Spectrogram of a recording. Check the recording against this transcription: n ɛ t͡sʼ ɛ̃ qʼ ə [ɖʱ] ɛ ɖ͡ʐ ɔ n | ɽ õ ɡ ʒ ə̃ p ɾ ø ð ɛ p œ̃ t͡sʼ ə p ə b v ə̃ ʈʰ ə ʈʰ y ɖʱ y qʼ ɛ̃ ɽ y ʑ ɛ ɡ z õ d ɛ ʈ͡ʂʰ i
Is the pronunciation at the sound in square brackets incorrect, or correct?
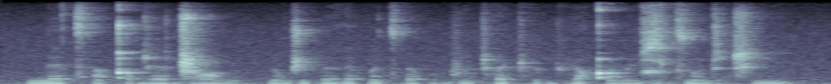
incorrect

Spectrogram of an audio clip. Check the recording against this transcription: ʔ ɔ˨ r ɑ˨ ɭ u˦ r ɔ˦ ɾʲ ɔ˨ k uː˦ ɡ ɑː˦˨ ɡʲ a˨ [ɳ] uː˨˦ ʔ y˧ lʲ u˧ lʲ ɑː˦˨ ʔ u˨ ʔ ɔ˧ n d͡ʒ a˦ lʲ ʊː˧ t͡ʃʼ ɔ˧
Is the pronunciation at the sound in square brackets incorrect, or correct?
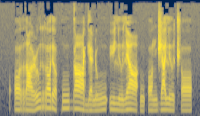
correct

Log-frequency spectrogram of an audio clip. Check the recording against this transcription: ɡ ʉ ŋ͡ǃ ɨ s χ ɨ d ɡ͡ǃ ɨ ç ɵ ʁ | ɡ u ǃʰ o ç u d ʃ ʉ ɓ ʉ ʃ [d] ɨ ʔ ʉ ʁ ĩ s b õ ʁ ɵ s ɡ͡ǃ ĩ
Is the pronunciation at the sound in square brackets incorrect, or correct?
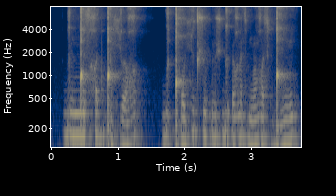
incorrect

